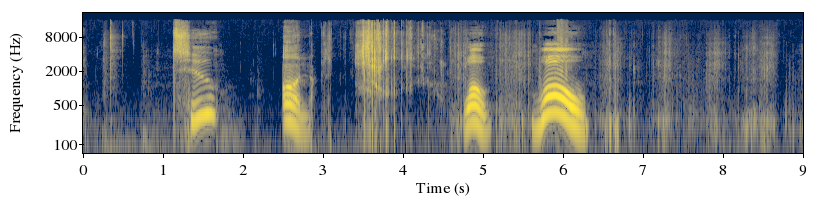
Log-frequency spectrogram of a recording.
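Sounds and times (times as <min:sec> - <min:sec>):
speech: 0:01.1 - 0:01.8, 0:02.5 - 0:03.1, 0:04.8 - 0:06.4
turkey-stuffing-flavored wavy potato chip bitten and chewed: 0:02.9 - 0:09.0.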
